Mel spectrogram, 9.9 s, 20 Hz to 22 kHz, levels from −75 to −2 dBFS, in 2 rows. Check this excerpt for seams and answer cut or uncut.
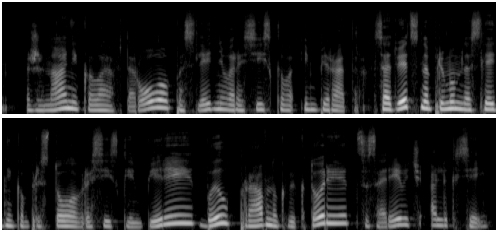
cut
